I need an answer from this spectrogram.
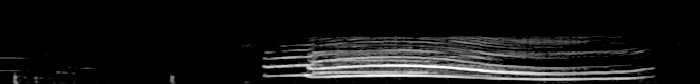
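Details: Pet Siberian Husky howling after a few faint clicks: one smooth, loud howl lasting about four seconds that rises slightly, then sinks in a gentle curve before stopping abruptly, with strong harmonics and a quiet background.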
